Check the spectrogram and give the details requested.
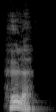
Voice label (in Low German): "hülle", kaevels platt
